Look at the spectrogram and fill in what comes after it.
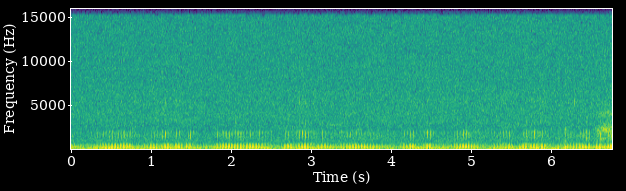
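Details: Snoring from a sleeping cat, a constant throaty rumble with faint rasping accents recurring about every second or two, ending in a slight louder rustle.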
